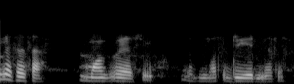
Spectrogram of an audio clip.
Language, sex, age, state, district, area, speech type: Assamese, female, 45-60, Assam, Dhemaji, urban, conversation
